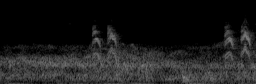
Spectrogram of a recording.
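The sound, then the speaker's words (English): Sparrows chirp in two small clusters of quick, high, faint tweets, one early and one near the end, over a steady low hiss. “Those are your sparrows, aren't they?”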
